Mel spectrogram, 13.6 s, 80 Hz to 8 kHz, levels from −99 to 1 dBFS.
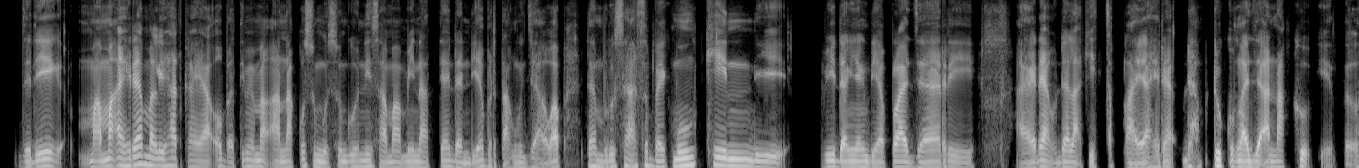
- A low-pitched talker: Yes, low, 105 Hz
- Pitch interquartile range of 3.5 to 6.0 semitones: No, narrow, 2.4 semitones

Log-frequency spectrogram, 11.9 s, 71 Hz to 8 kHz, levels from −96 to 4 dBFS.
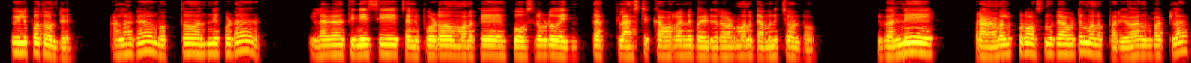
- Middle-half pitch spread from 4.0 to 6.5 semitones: No, narrow, 2.6 semitones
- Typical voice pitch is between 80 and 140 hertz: Yes, low, 135 Hz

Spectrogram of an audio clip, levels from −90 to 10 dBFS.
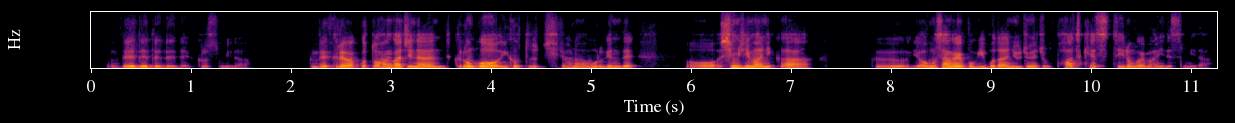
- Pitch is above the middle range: No, medium, 150 Hz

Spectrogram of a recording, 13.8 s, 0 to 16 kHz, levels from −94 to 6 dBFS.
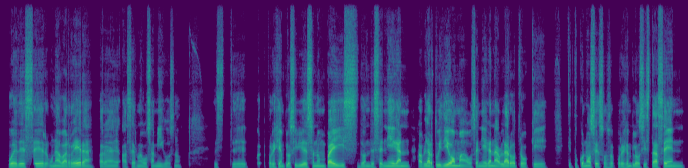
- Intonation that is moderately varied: No, narrow, 2.3 semitones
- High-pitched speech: No, low, 110 Hz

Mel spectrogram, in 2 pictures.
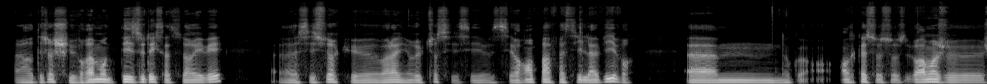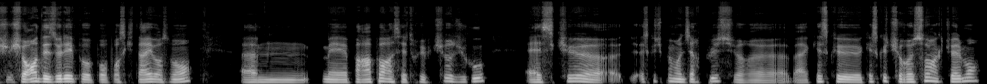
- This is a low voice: Yes, low, 110 Hz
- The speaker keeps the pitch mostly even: No, average, 3.2 semitones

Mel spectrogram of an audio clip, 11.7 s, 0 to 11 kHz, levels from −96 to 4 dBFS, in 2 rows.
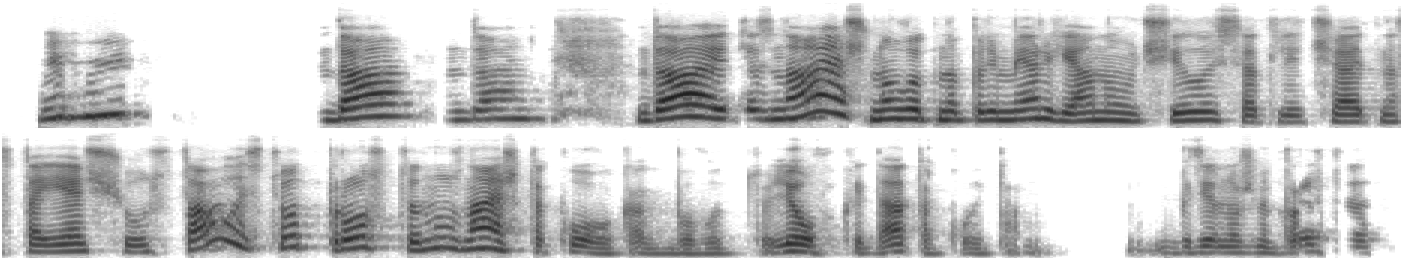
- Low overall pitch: No, high, 215 Hz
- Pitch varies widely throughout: Yes, wide, 7.2 semitones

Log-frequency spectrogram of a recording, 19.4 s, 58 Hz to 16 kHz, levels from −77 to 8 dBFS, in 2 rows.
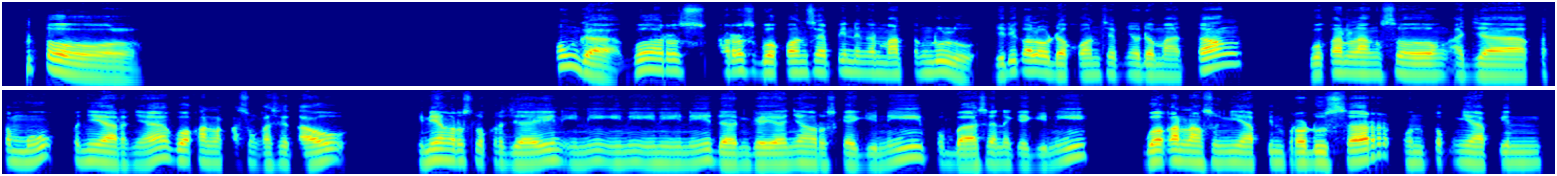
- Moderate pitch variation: Yes, average, 3.2 semitones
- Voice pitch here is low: Yes, low, 130 Hz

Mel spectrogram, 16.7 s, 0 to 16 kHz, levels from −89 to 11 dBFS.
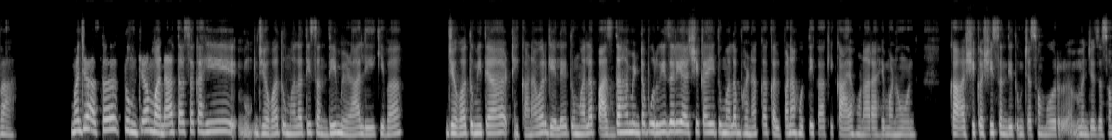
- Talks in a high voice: Yes, high, 195 Hz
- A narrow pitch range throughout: No, average, 4.1 semitones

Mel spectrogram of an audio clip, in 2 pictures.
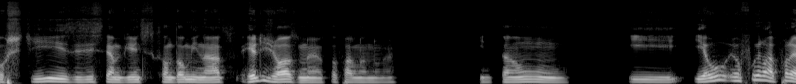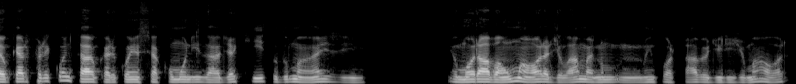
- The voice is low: Yes, low, 115 Hz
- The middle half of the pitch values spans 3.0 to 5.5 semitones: No, narrow, 2.4 semitones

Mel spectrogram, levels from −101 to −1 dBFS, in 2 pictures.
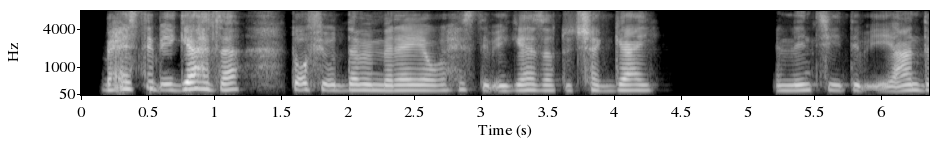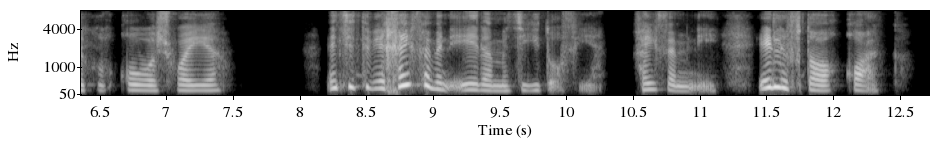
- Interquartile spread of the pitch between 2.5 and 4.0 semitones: No, average, 4.4 semitones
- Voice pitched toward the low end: No, high, 195 Hz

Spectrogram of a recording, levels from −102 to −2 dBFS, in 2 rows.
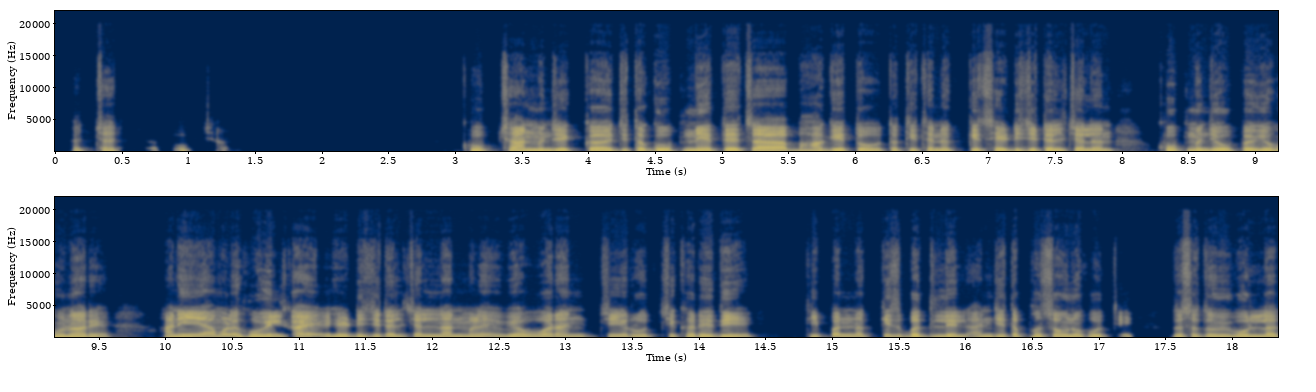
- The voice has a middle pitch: Yes, medium, 150 Hz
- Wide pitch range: No, average, 2.7 semitones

